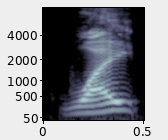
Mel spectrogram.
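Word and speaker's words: Wight: Well, actually, White is spelled in his name, W-I-G-H-T. So it's not really a Caucasian thing, you know what I mean? But I guess in a way it's meant to sound like it is.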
